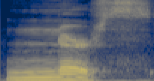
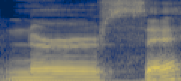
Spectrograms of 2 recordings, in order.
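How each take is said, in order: First: The word ends without any extra vowel sound. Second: An extra vowel sound is voiced at the end. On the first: The speaker calls it right. "maybe this E shouldn't be there, and you just say nurse" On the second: The speaker calls it wrong. "If I try to sound out the E, it doesn't sound right"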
